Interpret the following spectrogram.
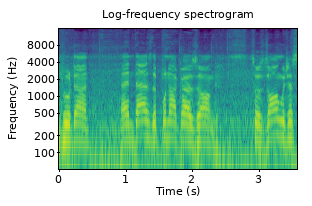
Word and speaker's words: Dzong: So right now we are one of the most beautiful places I've seen in Bhutan, and that's the Punakha Dzong. So Dzong, which is spelled as D-Z-O-N-G, in Bhutanese means a fort, and that really is one beautiful fort.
